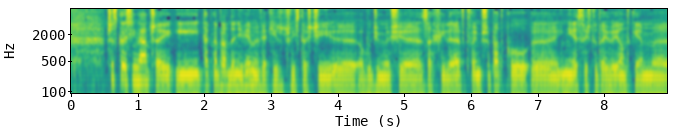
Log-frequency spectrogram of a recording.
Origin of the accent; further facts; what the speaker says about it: Kraków, Lesser Poland, Poland; Jestem Krakusem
